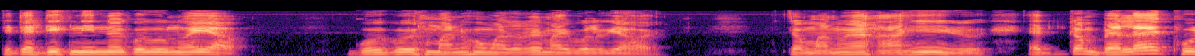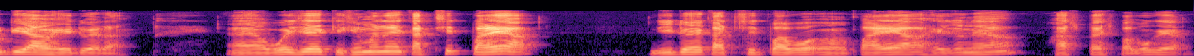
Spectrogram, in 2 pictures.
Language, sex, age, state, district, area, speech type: Assamese, male, 60+, Assam, Charaideo, rural, spontaneous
